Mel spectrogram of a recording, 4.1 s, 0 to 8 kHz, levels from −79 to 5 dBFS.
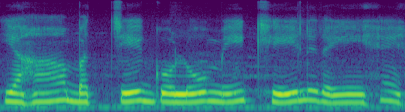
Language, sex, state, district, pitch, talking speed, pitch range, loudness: Hindi, female, Rajasthan, Jaipur, 190 Hz, 105 wpm, 180-200 Hz, -13 LUFS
